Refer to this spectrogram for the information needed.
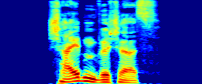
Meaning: genitive singular of Scheibenwischer
- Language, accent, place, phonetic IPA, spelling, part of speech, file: German, Germany, Berlin, [ˈʃaɪ̯bənvɪʃɐs], Scheibenwischers, noun, De-Scheibenwischers.ogg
